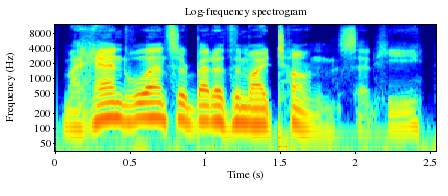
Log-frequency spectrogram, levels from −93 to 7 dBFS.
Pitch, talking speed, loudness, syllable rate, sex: 120 Hz, 235 wpm, -18 LUFS, 5.5 syllables/s, male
